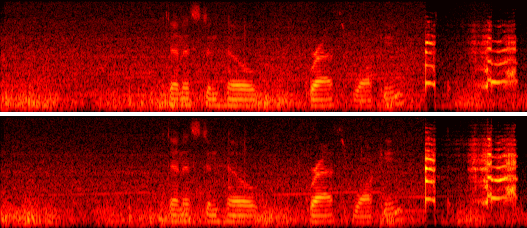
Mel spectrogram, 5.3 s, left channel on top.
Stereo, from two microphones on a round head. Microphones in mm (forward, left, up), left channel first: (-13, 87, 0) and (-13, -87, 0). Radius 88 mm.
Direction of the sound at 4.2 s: 55° right (ahead or behind).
